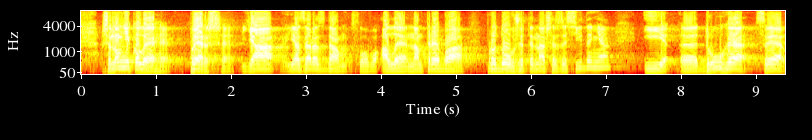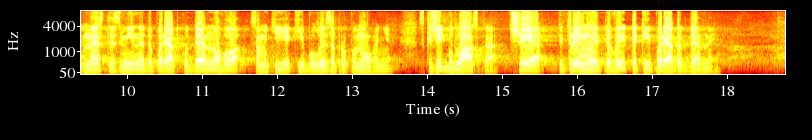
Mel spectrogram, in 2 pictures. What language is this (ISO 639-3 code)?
ukr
